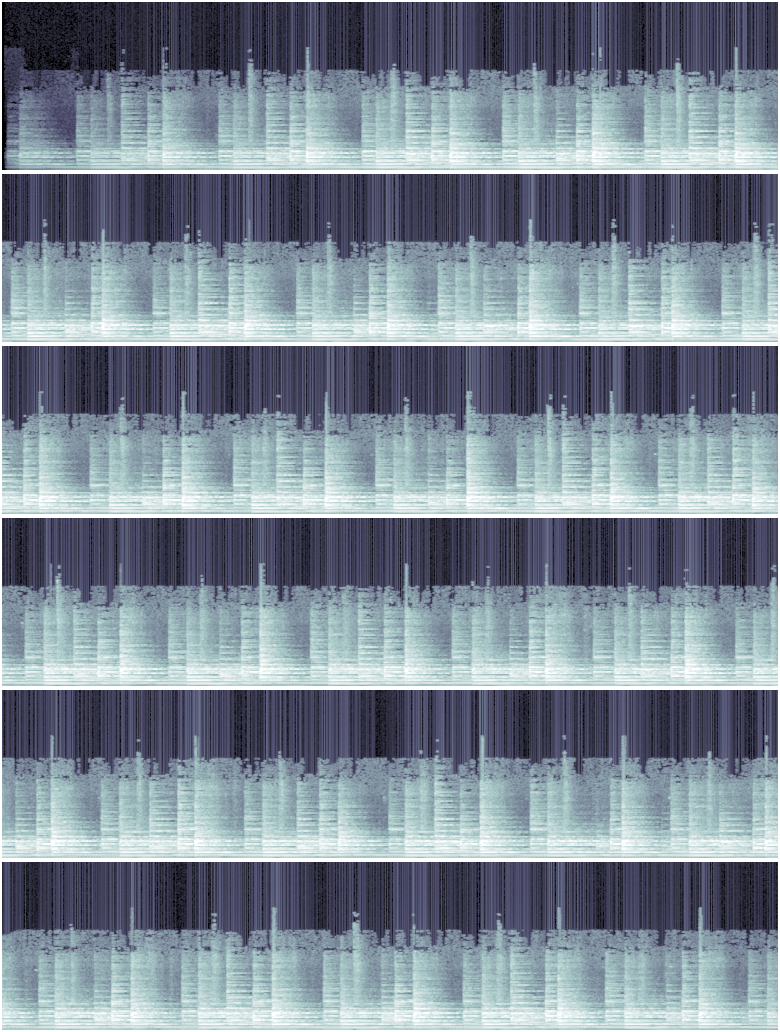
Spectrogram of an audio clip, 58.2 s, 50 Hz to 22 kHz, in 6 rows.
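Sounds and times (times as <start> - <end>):
bells in Glaunicco: 0.0 - 58.1.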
